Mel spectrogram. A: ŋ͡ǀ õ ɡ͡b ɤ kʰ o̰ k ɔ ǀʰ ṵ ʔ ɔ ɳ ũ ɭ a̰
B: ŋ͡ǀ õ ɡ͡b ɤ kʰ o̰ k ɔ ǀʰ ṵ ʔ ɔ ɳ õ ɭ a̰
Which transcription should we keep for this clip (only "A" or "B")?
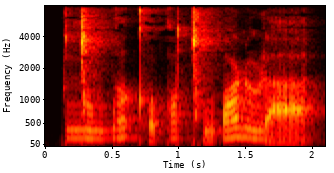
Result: A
